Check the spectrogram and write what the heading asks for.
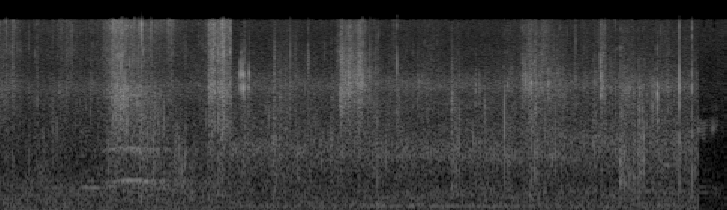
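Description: Boots of a small group of soldiers walking on a leaf-strewn gravel road, irregular steps, with a faint low rumble underneath. The sound stops abruptly near the end.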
